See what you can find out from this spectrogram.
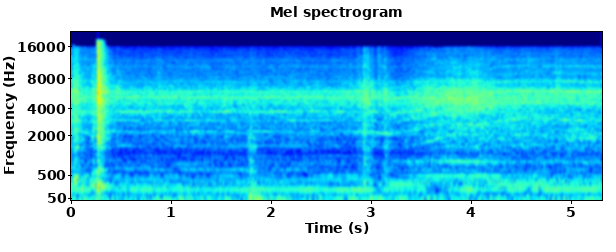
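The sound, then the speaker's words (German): A kitchen machine's motor spins fast while mixing a batch, its lid in place before almond flour is added. It gives a steady, fairly faint mid-pitched hum with a few soft knocks. “Wer sich wundert, warum die Maschine jetzt so dreht, wir haben den Deckel gefunden.”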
